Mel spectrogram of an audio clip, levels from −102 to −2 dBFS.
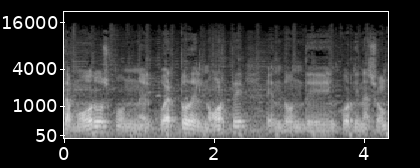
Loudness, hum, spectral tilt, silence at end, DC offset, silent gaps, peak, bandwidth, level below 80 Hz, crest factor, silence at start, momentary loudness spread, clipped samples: -24 LUFS; none; -6 dB/octave; 0 s; under 0.1%; none; -4 dBFS; 13.5 kHz; -50 dBFS; 18 dB; 0 s; 11 LU; under 0.1%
